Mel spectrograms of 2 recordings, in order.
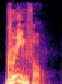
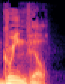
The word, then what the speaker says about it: Greenville: Yeah, Nicole was yelling at us that we were pronouncing it wrong. Greenville, not Greenville.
